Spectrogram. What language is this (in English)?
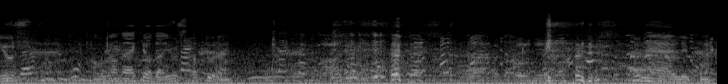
Polish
